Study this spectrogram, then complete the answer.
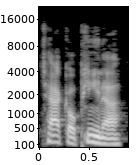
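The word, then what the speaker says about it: Tacopina: I want to get Jamie, your take on this, because Joe Tecopenis, sorry, I mispronounced his name again. Donald Trump's attorney, Joe Tecopena, talked about that Access Hollywood tape, you know, grab him by the P word.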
